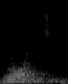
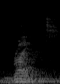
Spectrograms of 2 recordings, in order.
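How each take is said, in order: First: The vowel sounds like 'oy', an Australian accent. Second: The vowel sounds like 'eye', a standard accent.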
